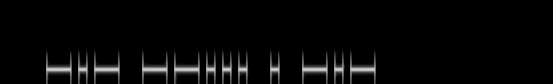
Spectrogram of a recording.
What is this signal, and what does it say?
Morse code, heard as a keyed tone, about 15 wpm, 700 Hz. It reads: K7EK
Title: Easy Call Signs Repeated 3x - 15wpm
